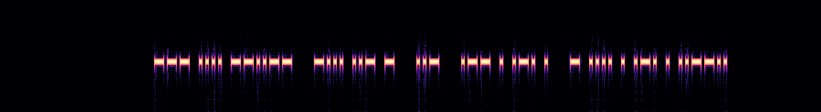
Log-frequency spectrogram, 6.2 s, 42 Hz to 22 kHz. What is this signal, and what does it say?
Morse code, heard as a keyed tone, about 53 wpm, 700 Hz. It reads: OH, BUT U WERE THERE?
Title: Sentences from Top 500 Words and Abbreviations 50wpm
